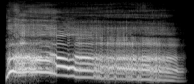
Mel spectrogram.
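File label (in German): Medic pain critical death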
